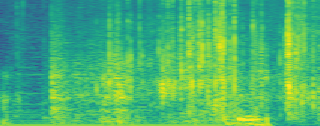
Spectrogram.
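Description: Clear plastic bag with the HDMI cables inside crinkling as it is picked up and handled, starting about a third of a second in and getting busier.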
